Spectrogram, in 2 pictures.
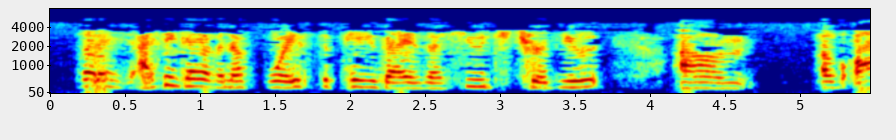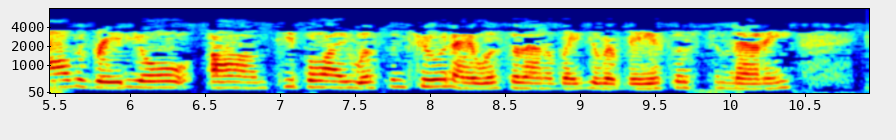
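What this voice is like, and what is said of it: Strained voice after laryngitis. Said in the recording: “sorry about my voice, but I'm getting over laryngitis”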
